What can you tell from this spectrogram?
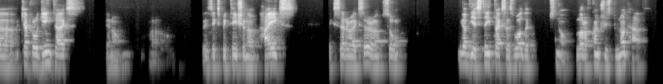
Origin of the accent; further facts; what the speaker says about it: Canada; as a Canadian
